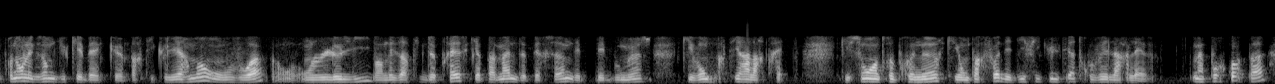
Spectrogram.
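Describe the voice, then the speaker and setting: A man's voice: medium pitch, husky, no room sound. Guy on the phone, lawyer explaining stuff, lots of euhs, tinny and dry. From northern France. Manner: earnest, explanatory, with frequent hesitations. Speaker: immigration lawyer, guest. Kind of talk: radio interview answers.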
